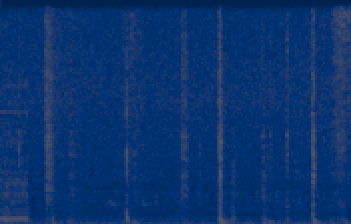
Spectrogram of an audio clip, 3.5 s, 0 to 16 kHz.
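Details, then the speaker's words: 2019 C7 Corvette Z06 while driving: sharp, irregular clicks and creaks about once a second over low road rumble, traced with trim removed to behind the rear-view mirror; owner plans to wedge double-sided tape there; interior trim creak/rattle. "there creaking noise that is actually coming I took the trim off of this and it's coming from right here driving me nuts"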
